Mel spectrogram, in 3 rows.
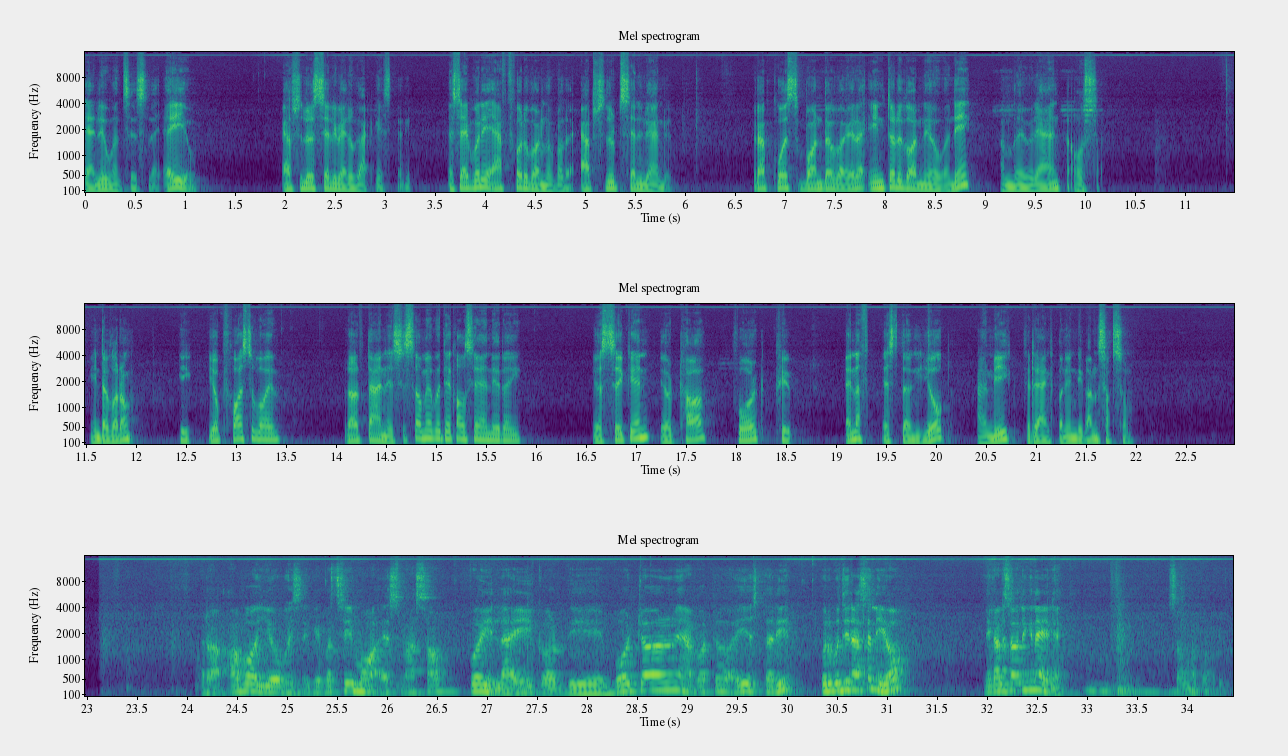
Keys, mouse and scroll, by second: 1.6 super+click, 4.5 super+F4, 5.9 super+Right, 5.9 typing, 7.5 shift+super+0, 9.7 typing, 13.4-16.7 super+drag, 25.3-28.5 super+drag.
